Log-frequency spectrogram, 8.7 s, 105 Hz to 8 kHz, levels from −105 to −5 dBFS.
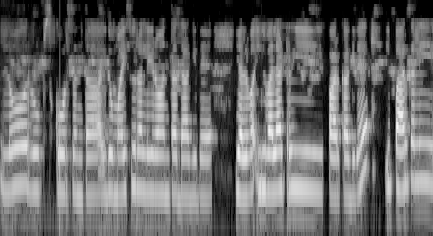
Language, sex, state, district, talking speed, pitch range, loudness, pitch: Kannada, female, Karnataka, Mysore, 95 wpm, 230-255 Hz, -23 LUFS, 240 Hz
